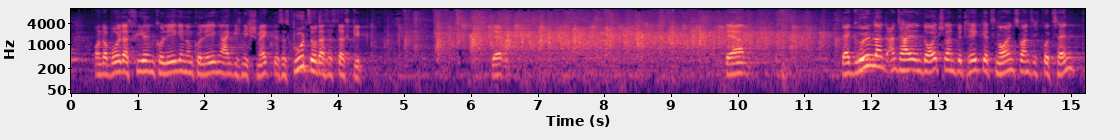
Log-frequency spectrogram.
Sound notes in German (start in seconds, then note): 4.7 Beifall BÜNDNIS 90/DIE GRÜNEN und CDU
